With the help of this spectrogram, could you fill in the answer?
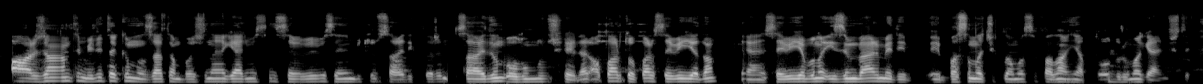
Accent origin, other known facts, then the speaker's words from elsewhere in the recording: Istanbul, Turkey; ben Kasımpaşalı olarak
